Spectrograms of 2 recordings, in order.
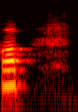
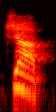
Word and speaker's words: job: Javier nos decía hop, pues no, en inglés la pronunciación es más bien job, ¿no?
